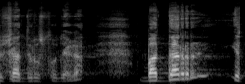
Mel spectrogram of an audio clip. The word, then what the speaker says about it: بدر: ثانی، مکھ چند بدر، چند بدر نہیں ہے نا، بدر تلفظ صحیح نہیں ہے، بدر اصل تلفظ دال- بدر، دال دال ساکن۔ ساکن ہے، بھائی پیارے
